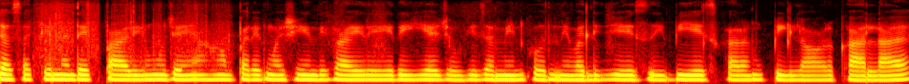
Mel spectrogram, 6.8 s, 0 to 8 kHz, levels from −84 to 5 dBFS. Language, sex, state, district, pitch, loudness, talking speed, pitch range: Hindi, female, Uttar Pradesh, Budaun, 170 Hz, -16 LUFS, 245 wpm, 165-175 Hz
